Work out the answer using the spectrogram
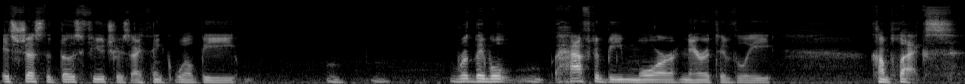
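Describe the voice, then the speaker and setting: A science fiction writer thinking aloud in a casual, digressive monologue. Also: male voice, lowish voice, slow pace, pauses often, fairly bright tone.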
